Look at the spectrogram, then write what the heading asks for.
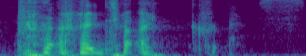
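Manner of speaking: slow, soft laughing "I digress"; chuckling aside. Real, not acted. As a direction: let it slip out through a soft laugh, slowly. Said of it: "But I digress".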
